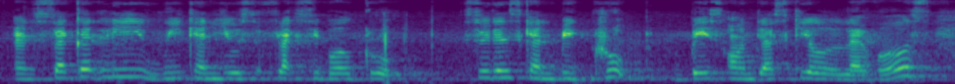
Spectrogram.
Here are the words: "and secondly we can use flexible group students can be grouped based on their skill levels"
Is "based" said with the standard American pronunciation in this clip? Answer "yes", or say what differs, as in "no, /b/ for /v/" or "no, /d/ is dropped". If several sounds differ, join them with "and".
yes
